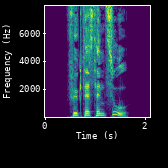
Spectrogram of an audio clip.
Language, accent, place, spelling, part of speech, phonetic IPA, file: German, Germany, Berlin, fügtest hinzu, verb, [ˌfyːktəst hɪnˈt͡suː], De-fügtest hinzu.ogg
- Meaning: inflection of hinzufügen: 1. second-person singular preterite 2. second-person singular subjunctive II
